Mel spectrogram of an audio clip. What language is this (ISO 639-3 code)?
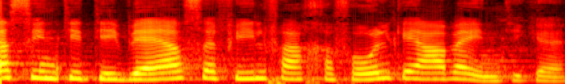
gsw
